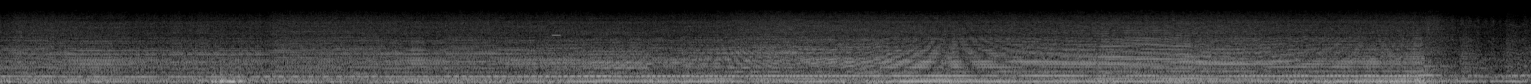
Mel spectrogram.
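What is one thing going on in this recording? A racing car engine screams at high revs, rising steadily through the gears.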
